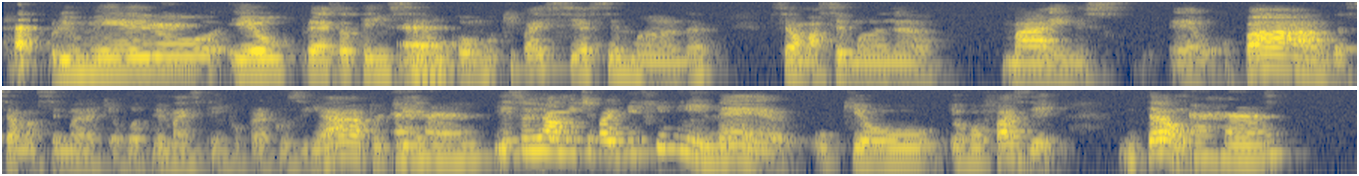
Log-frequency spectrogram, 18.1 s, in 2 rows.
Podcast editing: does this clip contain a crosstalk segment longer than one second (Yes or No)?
No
